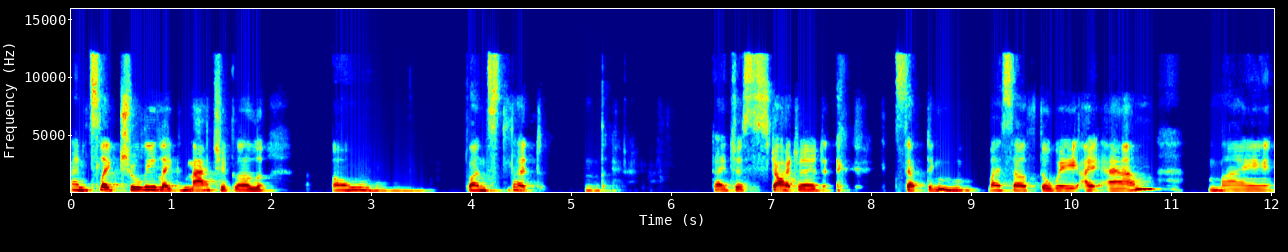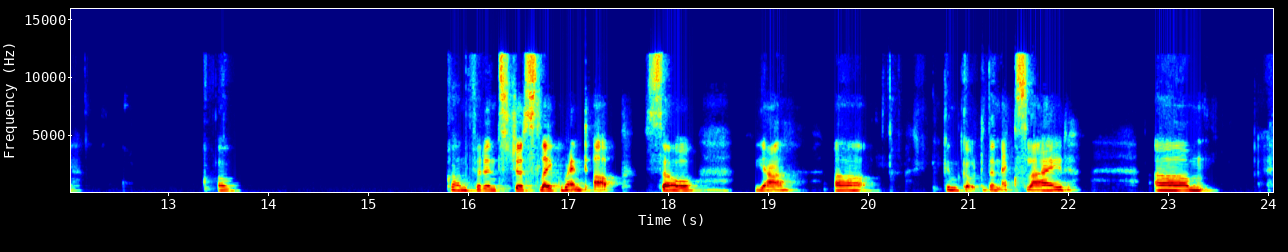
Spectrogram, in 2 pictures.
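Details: Adult woman who has stuttered since childhood, which she says speech therapy did not improve; stuttering heard in her speech.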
